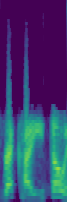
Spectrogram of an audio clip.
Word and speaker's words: Recaito: 2 tablespoons of Recieto Goya cilantro cooking base? What is that? – I think the way it's pronounced is Recaito. It's R-E-C-A-I-T-O.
